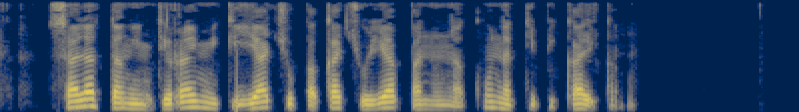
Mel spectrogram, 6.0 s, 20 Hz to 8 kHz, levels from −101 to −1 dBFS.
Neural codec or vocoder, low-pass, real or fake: vocoder, 44.1 kHz, 80 mel bands, Vocos; 7.2 kHz; fake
